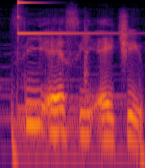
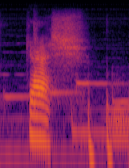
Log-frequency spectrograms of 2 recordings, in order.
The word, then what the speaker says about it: cache: next one would be c-a-c-h-e which is cash cash it's not cache it's not cage it's cash c a c h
